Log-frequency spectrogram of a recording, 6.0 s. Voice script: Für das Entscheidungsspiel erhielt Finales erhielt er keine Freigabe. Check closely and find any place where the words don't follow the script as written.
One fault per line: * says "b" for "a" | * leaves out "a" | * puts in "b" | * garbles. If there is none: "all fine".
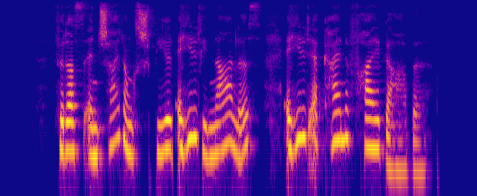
all fine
